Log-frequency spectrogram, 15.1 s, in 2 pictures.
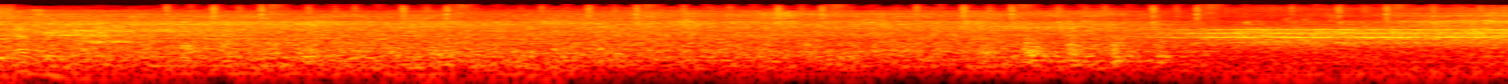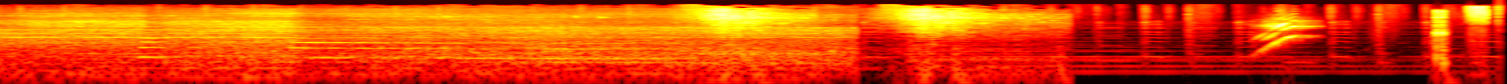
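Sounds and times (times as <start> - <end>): train wheels rumbling on track: 0.0 - 11.9
rushing surge: 0.3 - 13.0
high whining tones: 5.4 - 11.9.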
